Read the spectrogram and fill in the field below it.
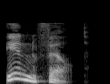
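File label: "infelt", British English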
